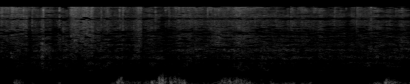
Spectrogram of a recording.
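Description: Handling noise on a phone's microphone as the phone is moved about: irregular low rumbling bumps, several a second, with a faint rustle.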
